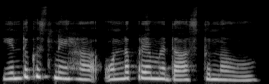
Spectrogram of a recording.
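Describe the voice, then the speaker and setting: A woman reading the part of a badly injured young man speaking gently to the woman he loves. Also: a little high, moderate pace, dry recording, lightly acted. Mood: weak tender.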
